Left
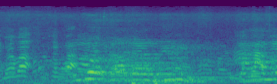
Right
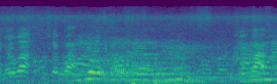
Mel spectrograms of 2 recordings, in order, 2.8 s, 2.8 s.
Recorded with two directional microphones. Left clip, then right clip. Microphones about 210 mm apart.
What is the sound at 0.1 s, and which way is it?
Speech, 45° right (ahead or behind).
